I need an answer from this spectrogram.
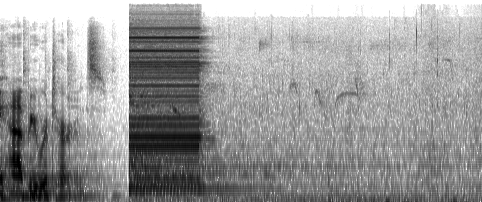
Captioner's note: door buzzing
